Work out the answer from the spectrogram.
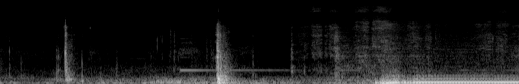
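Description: A car engine comes on about four seconds in and runs steadily at idle. Before it there is a sharp knock and a brief steady beep. Over the engine, a scraper scratches frost off the frosted rear window glass.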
